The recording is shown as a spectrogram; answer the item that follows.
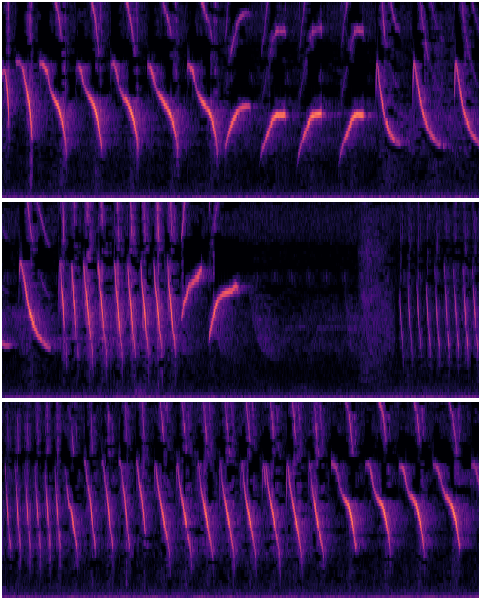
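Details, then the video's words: Canary singing to encourage other, lazy canaries to sing: rhythmic phrases of high falling whistles, a brief pause near six seconds, then a fast, even trill of rapid repeated notes building in loudness. "estimular muito rapidamente o som de canários preguiçosos"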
